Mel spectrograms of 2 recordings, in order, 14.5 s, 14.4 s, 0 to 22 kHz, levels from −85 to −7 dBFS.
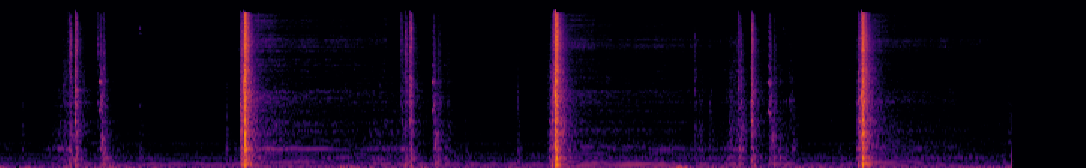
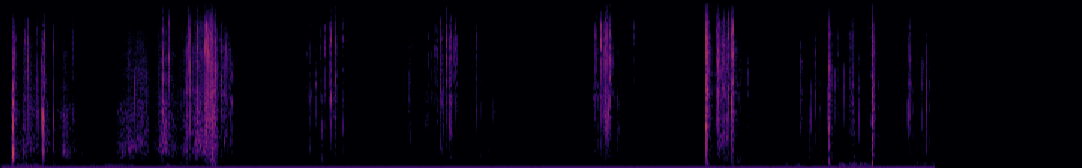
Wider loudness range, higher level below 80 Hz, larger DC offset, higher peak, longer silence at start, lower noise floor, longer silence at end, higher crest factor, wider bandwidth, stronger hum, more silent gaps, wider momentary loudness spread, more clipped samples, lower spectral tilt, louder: first, 18 LU vs 9 LU; first, -58 dBFS vs -88 dBFS; neither; first, -6 dBFS vs -14 dBFS; first, 0.9 s vs 0.15 s; second, -64 dBFS vs -88 dBFS; first, 2.85 s vs 2.05 s; second, 34 dB vs 40 dB; second, 16 kHz vs over 20 kHz; neither; neither; first, 29 LU vs 24 LU; neither; first, -1 dB/octave vs 1.5 dB/octave; first, -29 LUFS vs -48 LUFS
